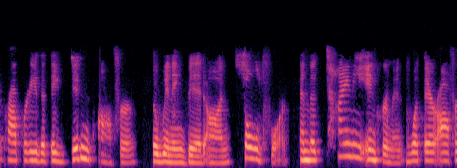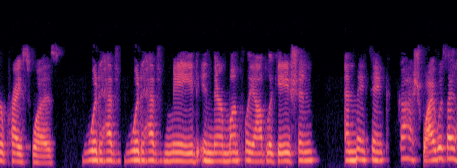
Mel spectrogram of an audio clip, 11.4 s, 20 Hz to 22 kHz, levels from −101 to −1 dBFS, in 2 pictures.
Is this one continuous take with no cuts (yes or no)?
no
